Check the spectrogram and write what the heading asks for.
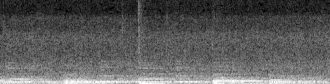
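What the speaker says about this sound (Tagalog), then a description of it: "Ayun pa rin yung malakas na tubig" Strong mountain water rushing steadily, a close, continuous broadband roar like surf or a torrent, alone without voices.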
